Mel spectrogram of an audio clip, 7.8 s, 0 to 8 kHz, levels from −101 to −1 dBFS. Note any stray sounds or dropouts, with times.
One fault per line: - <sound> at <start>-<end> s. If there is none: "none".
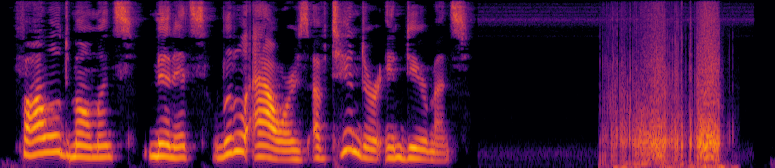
- squeak at 6.0-7.4 s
